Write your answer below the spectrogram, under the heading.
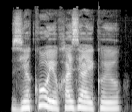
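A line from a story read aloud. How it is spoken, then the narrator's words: Stern question. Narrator (Ukrainian): суворо спитала дячиха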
